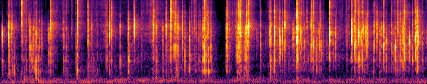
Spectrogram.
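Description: Fingers and long nails crinkle the loose clear plastic wrap around a small soap bar with a crimped seal. Dense, bright crackles and sharp crinkles come in quick, uneven bursts, with a brief lull around the two-second mark. Each crackle stops almost instantly with no low-end body.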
